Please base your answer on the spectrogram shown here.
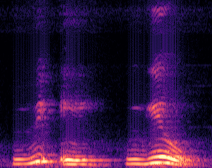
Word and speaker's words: give: लिखा है, गिव, GIVE, गिव। जहाँ पे कौन सुना, जहाँ पे बच्चों वोवेल होता है, ठीक है, तो वोवेल के बगल में अगर जी है, ठीक है, तो उसका उच्चार बच्चों ग निकलता है।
